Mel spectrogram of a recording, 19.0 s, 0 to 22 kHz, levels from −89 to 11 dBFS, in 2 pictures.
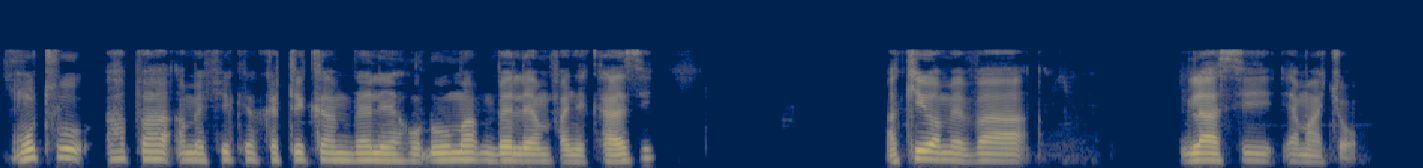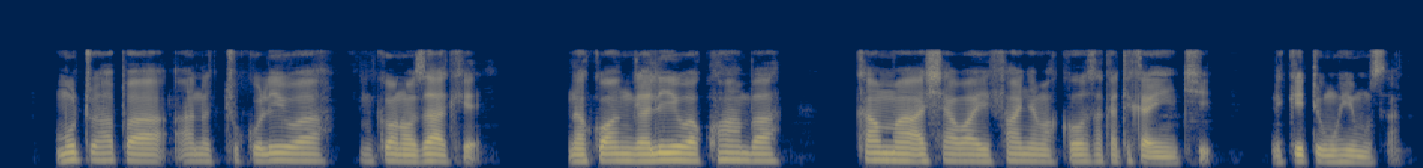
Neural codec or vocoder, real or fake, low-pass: none; real; 7.2 kHz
